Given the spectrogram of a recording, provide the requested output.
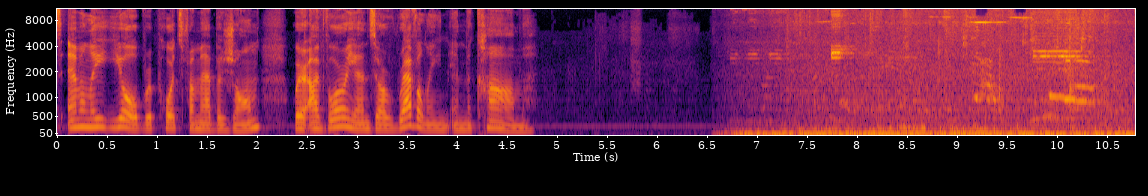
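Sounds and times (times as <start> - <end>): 
speech: 0.0 - 4.8
short car horn blasts: 6.6 - 8.1
dense city traffic roaring: 6.6 - 10.7.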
